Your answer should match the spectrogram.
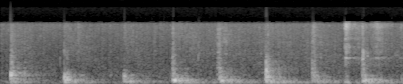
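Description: Footsteps climbing bare wooden stairs, a steady pace of about two steps a second.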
